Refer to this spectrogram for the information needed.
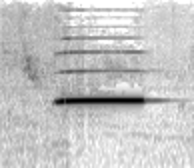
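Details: Cinereous tinamou call used to attract the bird: one pure, steady whistle held for about a second at an even pitch, with no change in tone, over a quiet background.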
